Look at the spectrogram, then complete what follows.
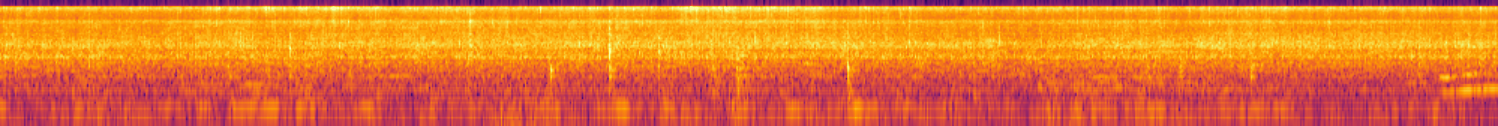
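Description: Vegetables and ground pork stir-frying in a wok: a steady sizzle, with a wooden spatula scraping and tapping against the pan now and then as the food is turned.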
